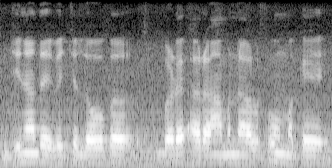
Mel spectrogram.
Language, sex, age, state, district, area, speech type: Punjabi, male, 60+, Punjab, Mohali, rural, spontaneous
